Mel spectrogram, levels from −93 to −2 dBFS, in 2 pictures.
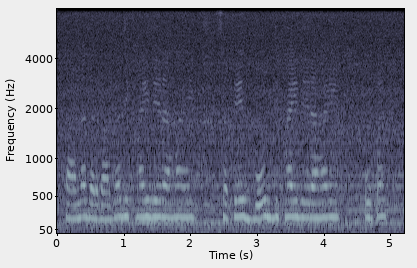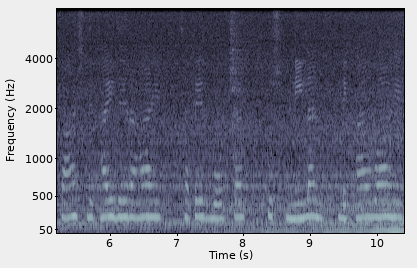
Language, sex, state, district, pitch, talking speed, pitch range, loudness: Hindi, female, Maharashtra, Chandrapur, 210 Hz, 150 wpm, 195-215 Hz, -35 LUFS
